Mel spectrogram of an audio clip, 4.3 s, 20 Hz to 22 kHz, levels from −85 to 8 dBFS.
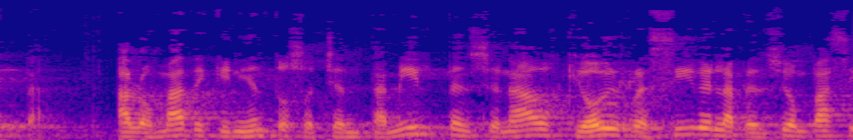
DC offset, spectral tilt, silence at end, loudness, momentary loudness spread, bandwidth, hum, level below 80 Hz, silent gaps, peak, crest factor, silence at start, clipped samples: under 0.1%; -6 dB/octave; 0 s; -25 LUFS; 9 LU; 16.5 kHz; none; -50 dBFS; none; -8 dBFS; 18 dB; 0 s; under 0.1%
